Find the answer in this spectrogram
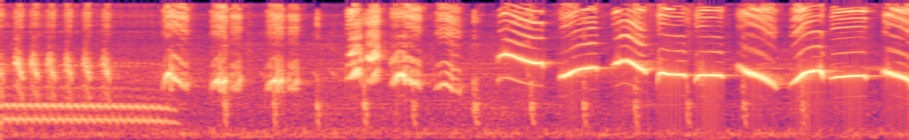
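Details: Chinese hwamei in a portable cage on a table sings. It opens with a low harmonic buzzing note, then gives quick chips and a run of bright up-and-down whistled notes repeated at a lively pace.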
